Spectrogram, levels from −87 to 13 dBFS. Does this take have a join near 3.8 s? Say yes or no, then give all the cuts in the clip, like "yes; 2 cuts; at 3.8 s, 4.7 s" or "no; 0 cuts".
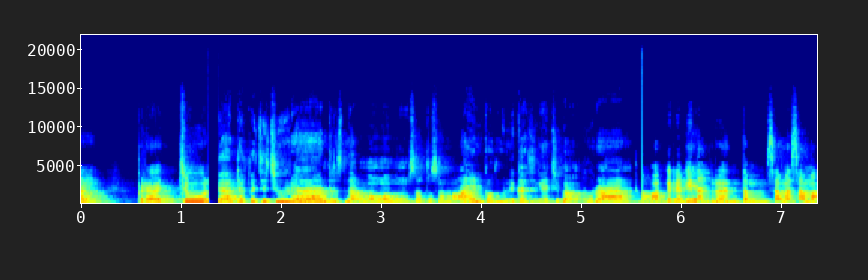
no; 2 cuts; at 1.3 s, 5.6 s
